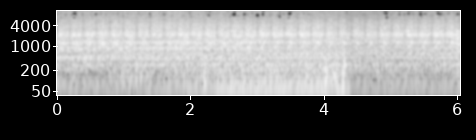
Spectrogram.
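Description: An engine idling steadily close by, with a deeper low rumble swelling for a couple of seconds in the middle.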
